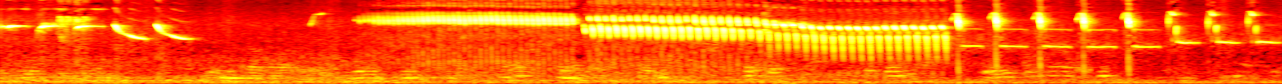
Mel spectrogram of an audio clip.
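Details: Timbrado canary song recorded at a Moroccan canary and goldfinch show: clear falling whistled notes, then a sustained high rolling trill and a lower buzzy roll, closing with a series of sharp, separated chip-like notes.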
